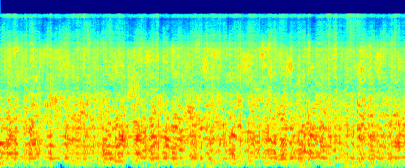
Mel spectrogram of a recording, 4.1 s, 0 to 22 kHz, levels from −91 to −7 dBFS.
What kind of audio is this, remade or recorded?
remade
